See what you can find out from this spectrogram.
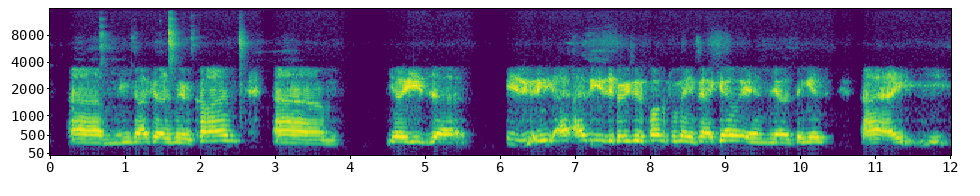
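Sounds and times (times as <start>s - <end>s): man speaking over telephone line: 0.2s - 3.9s, 4.5s - 12.0s.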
